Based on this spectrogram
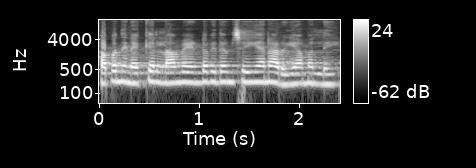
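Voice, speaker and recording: A cruel young husband who barks orders and sneers at his wife, voiced by a woman reading a story. The delivery stays even and flat, and the voice rings in an echoey room with faint music behind. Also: mid-range voice, brisk, close to an everyday voice. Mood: threatening. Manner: harsh, threatening, mocking. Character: abusive bullying young husband.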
